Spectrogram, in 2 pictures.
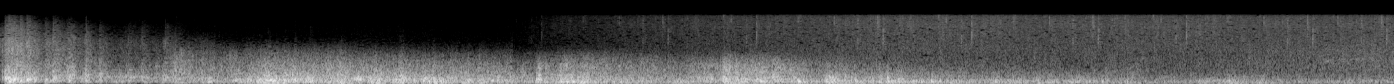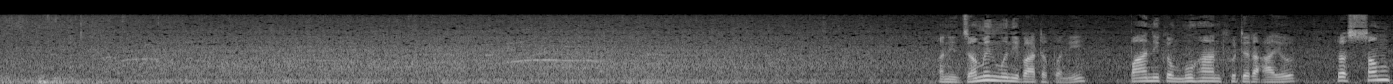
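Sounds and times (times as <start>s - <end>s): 
deep rolling thunder: 0.0s - 16.9s
heavy rain pouring down: 0.0s - 27.8s
speech: 23.4s - 27.8s.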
